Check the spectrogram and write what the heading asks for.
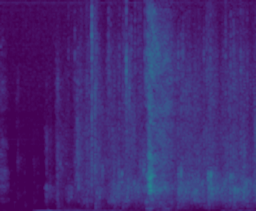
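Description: After a brief hush, an audience at a film screening breaks into applause for a film collector being introduced: a dense, steady wash of many hands clapping that holds at an even, moderate level for a couple of seconds with no voices over it.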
